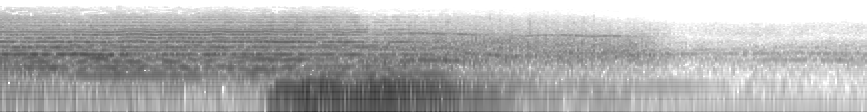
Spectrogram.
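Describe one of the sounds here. A young woman sings a long, loud held note, then stops.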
